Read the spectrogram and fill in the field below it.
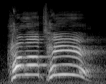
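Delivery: Lord's call, high and loud; shout. A narrator's reading. The Lord calls believers up to heaven, ringing shout. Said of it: "we'll hear Him shout".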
